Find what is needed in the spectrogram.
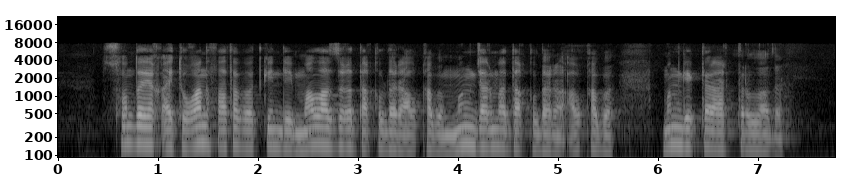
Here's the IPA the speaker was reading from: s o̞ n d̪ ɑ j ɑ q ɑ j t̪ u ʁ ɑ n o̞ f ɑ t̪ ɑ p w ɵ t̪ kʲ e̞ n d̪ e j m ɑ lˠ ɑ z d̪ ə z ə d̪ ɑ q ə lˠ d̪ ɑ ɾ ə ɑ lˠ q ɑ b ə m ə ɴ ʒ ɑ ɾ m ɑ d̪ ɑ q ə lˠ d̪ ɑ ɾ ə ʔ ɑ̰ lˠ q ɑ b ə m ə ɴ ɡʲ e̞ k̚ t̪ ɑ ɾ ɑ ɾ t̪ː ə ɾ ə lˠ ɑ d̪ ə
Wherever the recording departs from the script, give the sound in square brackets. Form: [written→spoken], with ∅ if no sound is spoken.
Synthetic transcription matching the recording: s o̞ n d̪ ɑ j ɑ q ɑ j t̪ u ʁ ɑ n o̞ f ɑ t̪ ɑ p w ɵ t̪ kʲ e̞ n d̪ e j m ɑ lˠ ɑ z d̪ ə [z→ʁ] ə d̪ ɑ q ə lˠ d̪ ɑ ɾ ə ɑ lˠ q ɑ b ə m ə ɴ ʒ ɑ ɾ m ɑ d̪ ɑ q ə lˠ d̪ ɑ ɾ ə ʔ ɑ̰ lˠ q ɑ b ə m ə ɴ ɡʲ e̞ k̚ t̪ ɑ ɾ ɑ ɾ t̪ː ə ɾ ə lˠ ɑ d̪ ə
